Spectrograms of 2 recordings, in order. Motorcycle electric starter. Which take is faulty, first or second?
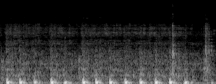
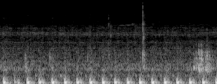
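first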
